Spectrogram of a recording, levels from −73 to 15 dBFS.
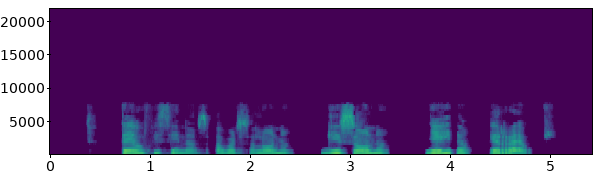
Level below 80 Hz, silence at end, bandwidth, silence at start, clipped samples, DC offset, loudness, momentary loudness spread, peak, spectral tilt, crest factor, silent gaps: -64 dBFS; 0.45 s; 8 kHz; 0.7 s; under 0.1%; under 0.1%; -18 LUFS; 14 LU; -2 dBFS; -4.5 dB/octave; 16 dB; 2.46-2.71 s, 3.41-3.75 s, 4.22-4.39 s, 4.83-4.89 s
